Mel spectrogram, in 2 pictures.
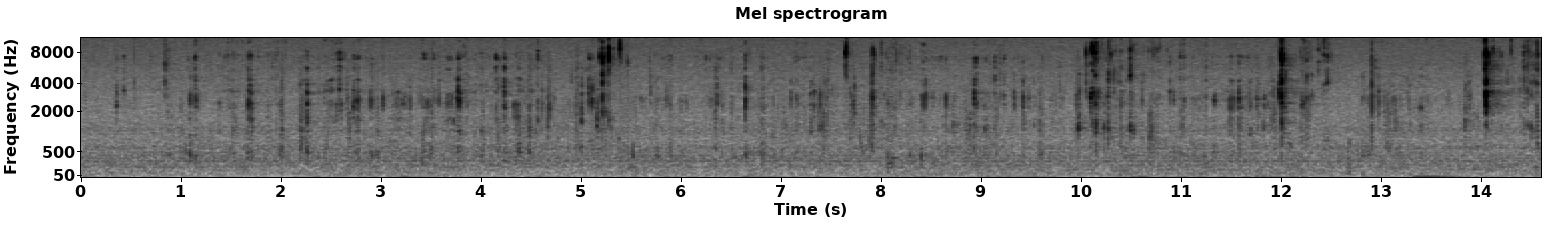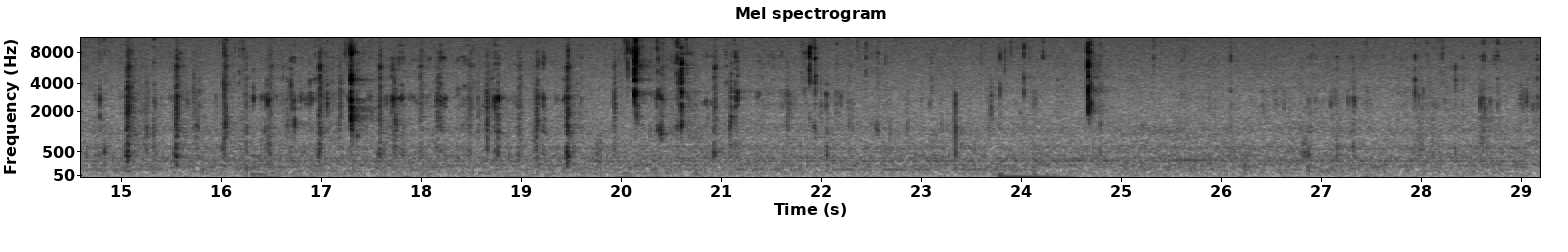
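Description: Close-miked chewing of sushi: irregular wet mouth clicks and smacks throughout, over a faint steady hum.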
